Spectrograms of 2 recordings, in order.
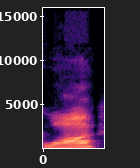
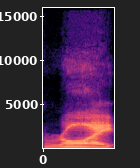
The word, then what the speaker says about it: Roy: You know, he's like, they're screwing us over, and so he like refuses to say Patrick Waugh. He says Patrick Roy. It's Roy.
